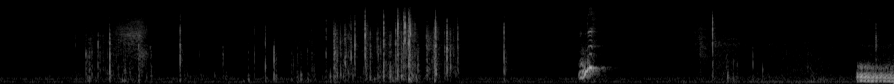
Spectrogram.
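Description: Crinkling and rustling noises, then a single short rising squeak. Near the end a small white dog starts a loud, wavering, drawn-out whine-howl, its 'talking' way of asking for treats.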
